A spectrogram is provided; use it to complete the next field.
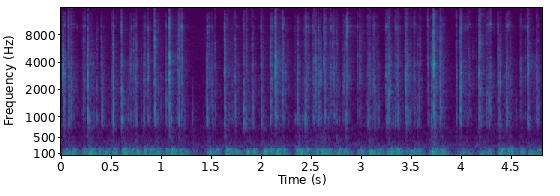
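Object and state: Plastic computer keyboard being typed on.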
